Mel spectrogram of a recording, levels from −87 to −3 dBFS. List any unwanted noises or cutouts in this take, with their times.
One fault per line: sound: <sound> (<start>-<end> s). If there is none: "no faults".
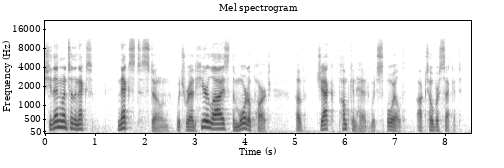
no faults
